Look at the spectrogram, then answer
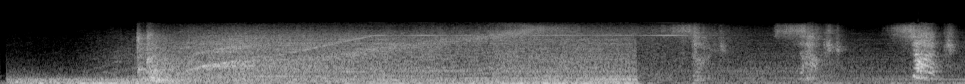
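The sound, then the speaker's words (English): A vacuum cleaner switches on with a loud, rushing suction roar and a motor whine that climbs to a steady high tone, then cuts off abruptly, followed by a few short hissing bursts. “Now, commence Operation Vacuum Suck.”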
